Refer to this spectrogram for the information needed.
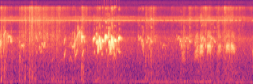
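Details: Sooty-headed bulbul lure call in the cengkeram style from Lampung, used for trapping: bright chirpy notes in short bursts, a louder cluster of warbled twitters near the middle, then scattered chirps over faint rustling.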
